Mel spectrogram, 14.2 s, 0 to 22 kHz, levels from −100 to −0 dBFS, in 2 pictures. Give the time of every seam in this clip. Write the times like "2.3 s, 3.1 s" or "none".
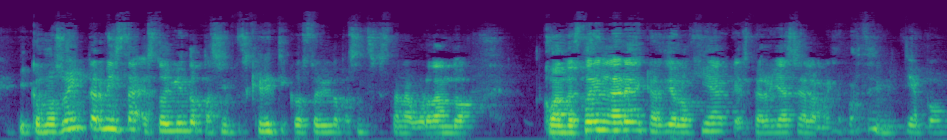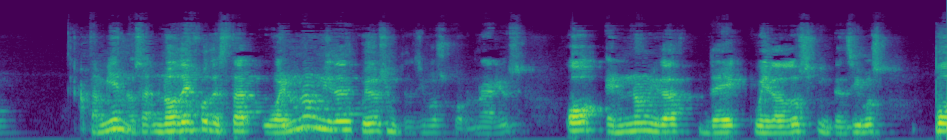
7.8 s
